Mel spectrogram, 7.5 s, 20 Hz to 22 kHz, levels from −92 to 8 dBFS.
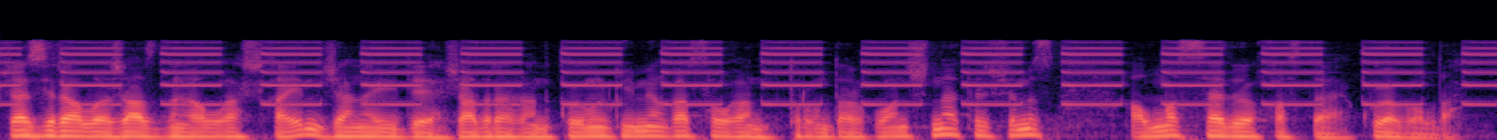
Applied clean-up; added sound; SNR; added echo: none; Alarm; 15 dB; none.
